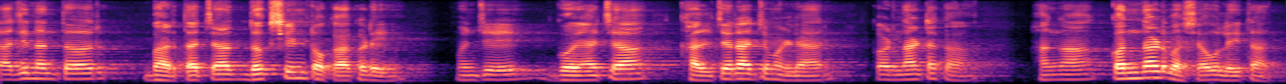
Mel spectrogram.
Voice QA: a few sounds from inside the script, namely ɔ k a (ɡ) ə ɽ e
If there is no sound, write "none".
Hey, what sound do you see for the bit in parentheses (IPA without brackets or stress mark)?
k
